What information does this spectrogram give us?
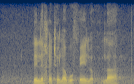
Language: Tswana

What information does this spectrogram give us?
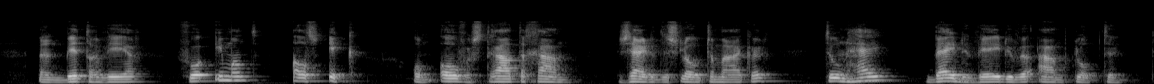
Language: Dutch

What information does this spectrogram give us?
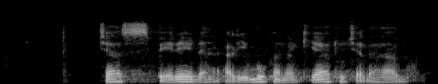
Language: Swahili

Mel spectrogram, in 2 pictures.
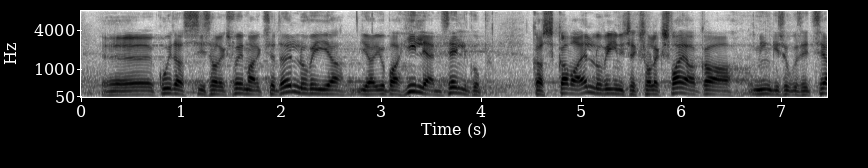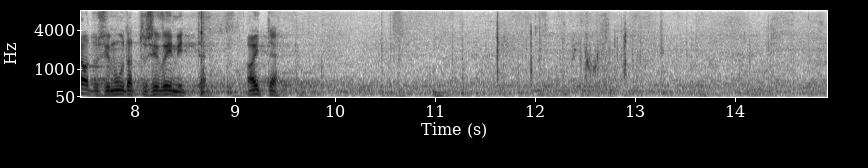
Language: Estonian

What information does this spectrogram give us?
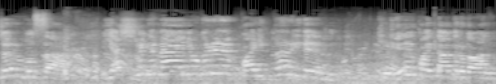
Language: Ukrainian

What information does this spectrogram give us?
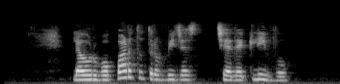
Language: Esperanto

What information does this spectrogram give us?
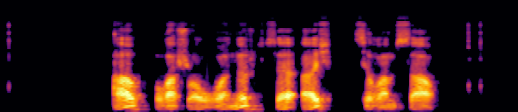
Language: Adyghe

